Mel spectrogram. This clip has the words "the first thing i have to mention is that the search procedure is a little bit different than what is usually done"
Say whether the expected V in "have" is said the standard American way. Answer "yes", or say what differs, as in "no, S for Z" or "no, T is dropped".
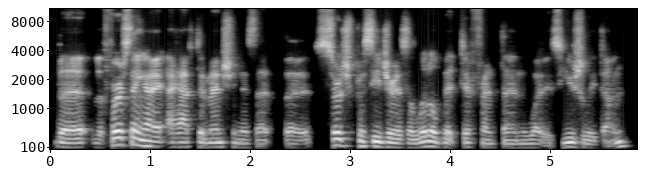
no, F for V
